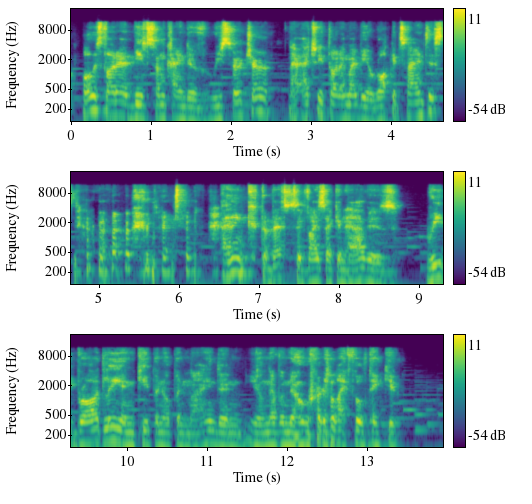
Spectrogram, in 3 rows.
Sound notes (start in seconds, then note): 4.7 laugh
